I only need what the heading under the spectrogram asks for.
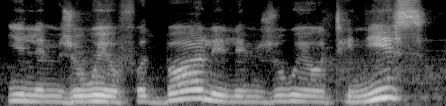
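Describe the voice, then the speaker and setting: A woman teaching in a slow, patient classroom explanation, repeating each phrase and adding English asides. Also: lowish voice, expressive, warm tone, slight background noise. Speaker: French teacher.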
